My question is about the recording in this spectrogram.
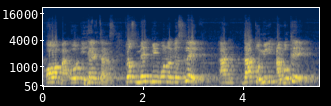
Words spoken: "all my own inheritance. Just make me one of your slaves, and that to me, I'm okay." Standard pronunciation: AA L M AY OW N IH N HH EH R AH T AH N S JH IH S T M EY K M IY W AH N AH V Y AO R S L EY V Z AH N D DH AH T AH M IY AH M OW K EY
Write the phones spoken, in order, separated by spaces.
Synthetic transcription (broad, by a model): AA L M AY OW N IH N HH EH R AH T AH N S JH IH S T M EY K M IY W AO N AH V Y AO S L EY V AH N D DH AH T AH M IY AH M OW K EY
